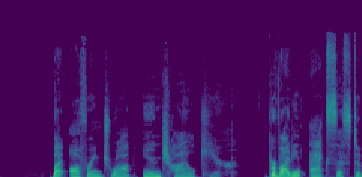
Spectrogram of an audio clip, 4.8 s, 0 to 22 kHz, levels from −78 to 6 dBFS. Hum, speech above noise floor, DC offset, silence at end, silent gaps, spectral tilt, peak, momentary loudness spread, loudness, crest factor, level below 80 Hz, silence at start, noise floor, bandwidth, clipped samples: none; 48 dB; under 0.1%; 0 s; none; -5 dB/octave; -8 dBFS; 19 LU; -29 LUFS; 22 dB; -60 dBFS; 0.7 s; -77 dBFS; 18 kHz; under 0.1%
